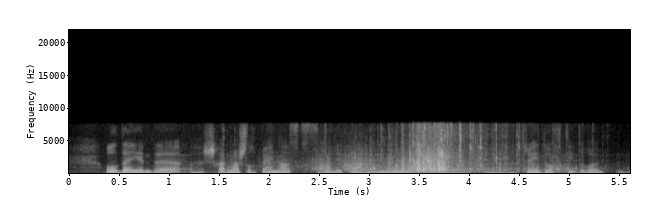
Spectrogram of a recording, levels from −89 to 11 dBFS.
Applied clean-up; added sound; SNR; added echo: none; Bicycle; -1 dB; none.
